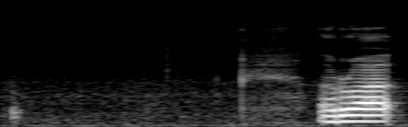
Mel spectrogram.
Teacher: اخفا، نون ساکن کے بعد شین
